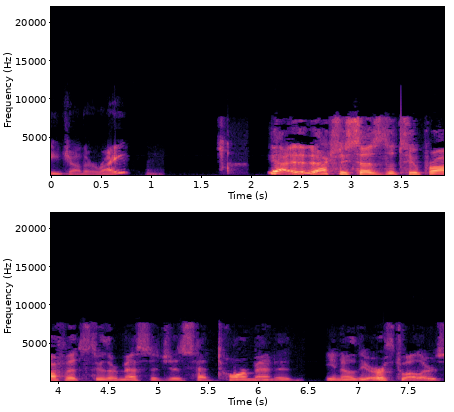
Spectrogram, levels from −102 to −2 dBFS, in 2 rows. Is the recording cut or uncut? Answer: uncut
